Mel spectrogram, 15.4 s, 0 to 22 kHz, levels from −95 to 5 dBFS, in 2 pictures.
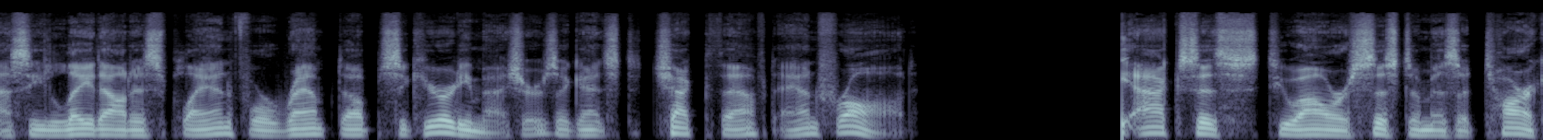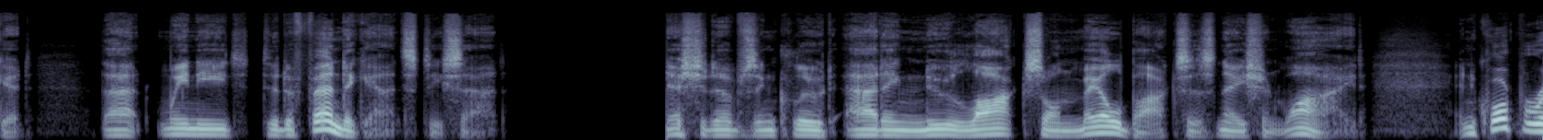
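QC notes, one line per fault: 5.45 s and 10.9 s, clipped start after a pause: each time the speech resumes, it bursts in abruptly from silence with its opening sounds missing, just before "access to our system" and "include adding new locks". About 158 ms and 148 ms are lost, following pauses of 0.94 s and 0.73 s. The output device drops into a sleep state during the gap and takes that long to wake and lock again, so the onset is swallowed.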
